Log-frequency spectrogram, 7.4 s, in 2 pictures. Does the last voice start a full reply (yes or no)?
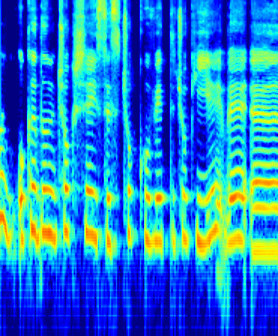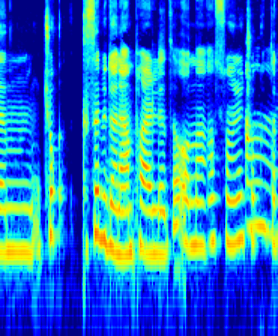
yes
